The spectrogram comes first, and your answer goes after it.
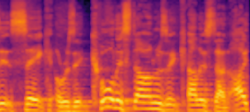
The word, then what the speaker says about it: Khalistan: this is the I finally found it it's pronounced kistan like phone call not kistan no disrespect it's all love appreciate the good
